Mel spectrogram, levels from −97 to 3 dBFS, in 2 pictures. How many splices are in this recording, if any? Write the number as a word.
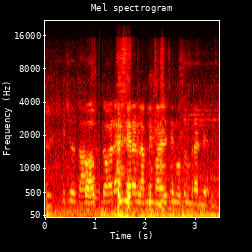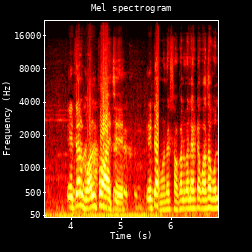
two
